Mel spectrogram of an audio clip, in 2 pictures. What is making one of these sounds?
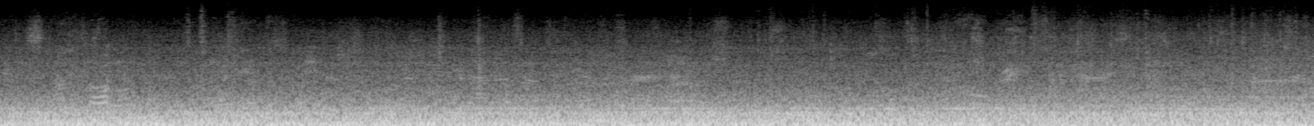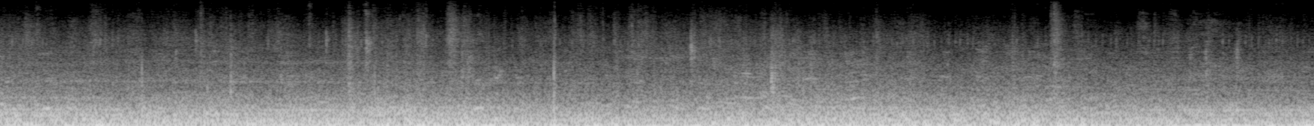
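An airliner's wheels rumble and rattle over the runway.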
